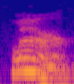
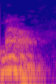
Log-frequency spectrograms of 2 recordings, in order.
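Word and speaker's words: เมาส์: Let's say Mao, and with the S, but the S is silent.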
